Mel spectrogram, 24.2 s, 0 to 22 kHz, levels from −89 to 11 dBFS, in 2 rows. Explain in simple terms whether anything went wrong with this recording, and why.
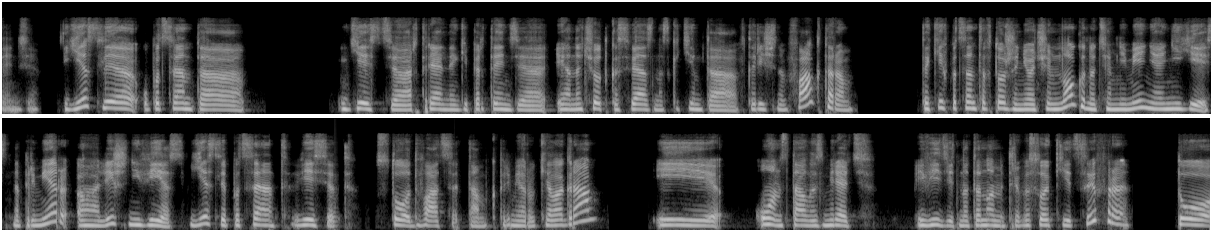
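A few things went wrong, all of them the kind of glitches you get on a shaky internet call.

The biggest issue is repeated packet loss, which gives a robotic sound. Between 14.05 and 15.83 s, chunks of the audio went missing seven times, about a fifth of a second in total, with the longest hole around 60 ms. The receiver plugged each hole by stretching out the last bit of sound. Because the holes come one after another, the speech turns choppy. The same thing returns from 21.51 to 23.96 s, with 14 holes adding up to roughly 210 ms, none longer than about 50 ms.

Around 16.5 s there are two lost packets rebuilt from error correction, at 16.47 and 16.62 s, just before "там к примеру килограмм". Each one lost only 10 ms. The following packet carried a rough backup copy of the missing piece, so there's no silence. Those tiny moments just come out rougher and noisier than the speech around them.

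Right next to those, also before "там к примеру килограмм", are two short concealed packet losses, at 16.61 s and from 16.71 to 16.73 s. Each is about 10 ms that arrived too late to use. The decoder guessed the missing bit by carrying the previous sound forward and then blending back in. That leaves a brief smear or wobble rather than a clear gap.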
